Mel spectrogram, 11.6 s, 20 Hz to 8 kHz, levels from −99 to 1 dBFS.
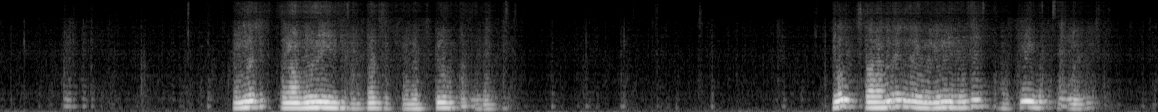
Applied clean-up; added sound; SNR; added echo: neural mask model DeepFilterNet 3.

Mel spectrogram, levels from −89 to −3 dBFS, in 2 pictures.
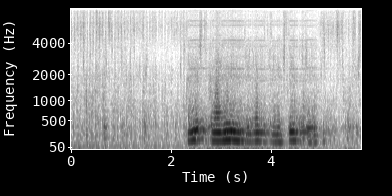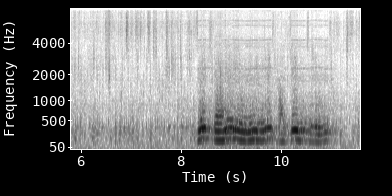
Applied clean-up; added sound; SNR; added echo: neural separator model SepFormer DNS4.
